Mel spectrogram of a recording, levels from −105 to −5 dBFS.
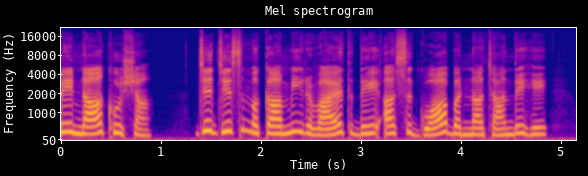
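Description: No technical faults can be heard anywhere in this recording. Nothing interrupts or disturbs the speech at any point.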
